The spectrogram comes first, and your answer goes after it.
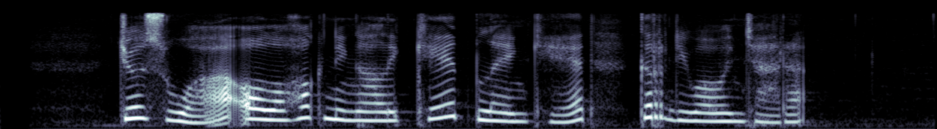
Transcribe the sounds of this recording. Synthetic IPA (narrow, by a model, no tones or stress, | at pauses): d͡ʒosua̰ʔɔlɔɦɔk̚niŋalikʰet̪̚blaŋkʰɛt̪̚kɨrdiwawaɲt͡ʃaɾa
